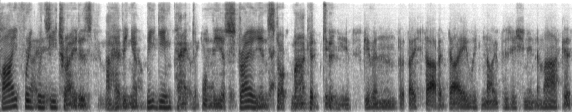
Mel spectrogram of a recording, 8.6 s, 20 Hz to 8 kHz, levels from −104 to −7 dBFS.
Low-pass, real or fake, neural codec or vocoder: 7.2 kHz; fake; vocoder, 22.05 kHz, 80 mel bands, HiFi-GAN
